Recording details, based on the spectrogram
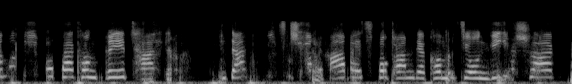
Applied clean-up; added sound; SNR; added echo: neural diffusion model UNIVERSE++.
